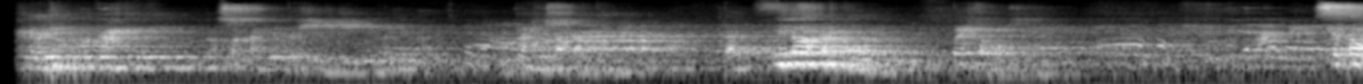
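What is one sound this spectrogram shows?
A man speaks with animation, his voice echoing in a large hall.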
